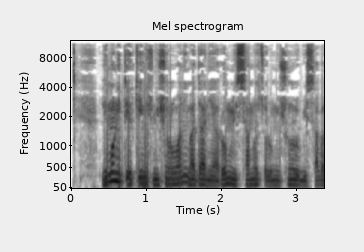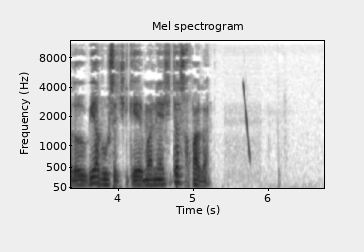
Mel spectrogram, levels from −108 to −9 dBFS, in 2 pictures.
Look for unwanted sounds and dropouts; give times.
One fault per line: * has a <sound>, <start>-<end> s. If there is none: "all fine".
* has a chirp, 5.7-5.8 s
